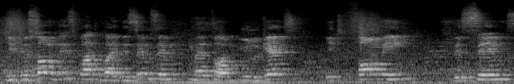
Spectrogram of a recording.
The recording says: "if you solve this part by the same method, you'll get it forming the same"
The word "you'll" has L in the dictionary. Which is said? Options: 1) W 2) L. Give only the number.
2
